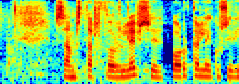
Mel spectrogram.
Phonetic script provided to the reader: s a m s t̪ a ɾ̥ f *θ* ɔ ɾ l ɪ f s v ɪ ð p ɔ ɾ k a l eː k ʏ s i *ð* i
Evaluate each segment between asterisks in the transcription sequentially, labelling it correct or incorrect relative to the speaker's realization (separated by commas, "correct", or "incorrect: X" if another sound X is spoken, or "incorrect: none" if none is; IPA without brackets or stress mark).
correct, correct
